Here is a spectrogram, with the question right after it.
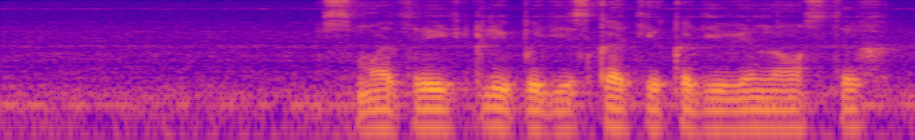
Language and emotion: Russian, neutral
